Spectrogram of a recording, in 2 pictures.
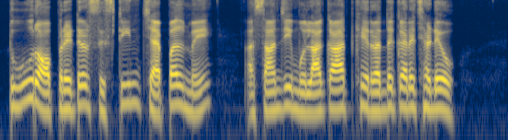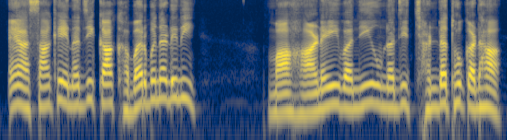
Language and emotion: Sindhi, angry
